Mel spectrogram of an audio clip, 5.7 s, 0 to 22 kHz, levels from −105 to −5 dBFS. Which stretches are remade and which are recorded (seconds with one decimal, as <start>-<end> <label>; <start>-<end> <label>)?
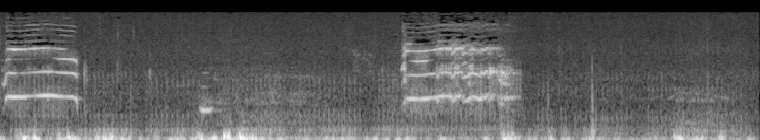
0.0-5.7 recorded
